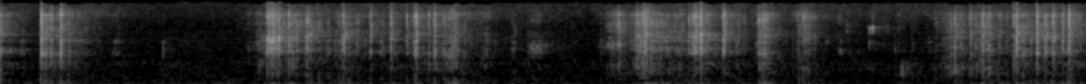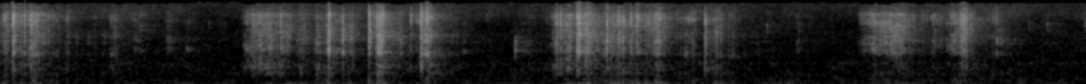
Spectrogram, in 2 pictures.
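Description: A small solid gypsum tile painted with orange and white stripes is held in the fingers and scraped and carved with a metal utility knife blade. Short bursts of bright, gritty scraping and crunching repeat with brief quiet pauses in between. Chalky shavings fall off the tile as it is cut.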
